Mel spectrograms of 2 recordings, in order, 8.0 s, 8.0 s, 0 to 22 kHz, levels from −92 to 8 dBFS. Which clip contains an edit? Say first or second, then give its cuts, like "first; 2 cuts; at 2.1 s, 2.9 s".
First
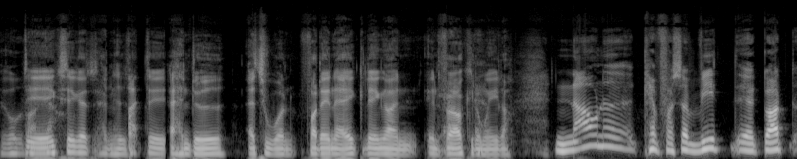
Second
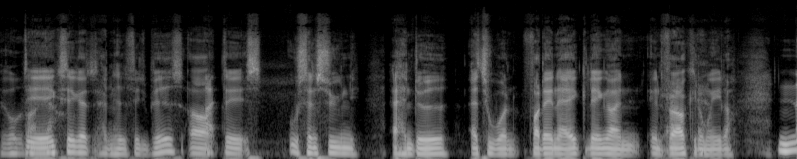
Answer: first; 2 cuts; at 1.3 s, 1.6 s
